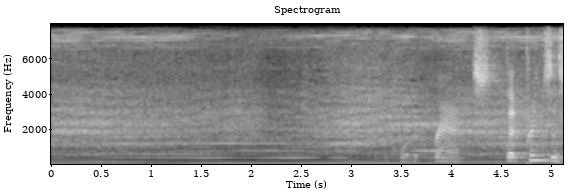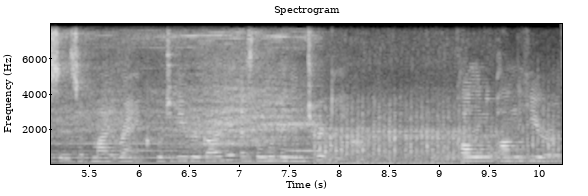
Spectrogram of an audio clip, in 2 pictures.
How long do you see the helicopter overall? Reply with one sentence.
The helicopter can be heard for 10 seconds in total.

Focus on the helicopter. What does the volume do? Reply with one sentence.
The loudness of the helicopter goes up.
